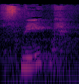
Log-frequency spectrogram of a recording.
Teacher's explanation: for example, the nasal sound is devoiced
